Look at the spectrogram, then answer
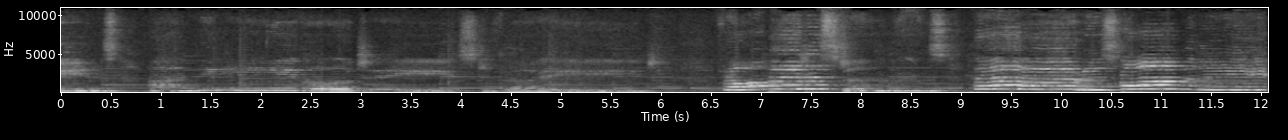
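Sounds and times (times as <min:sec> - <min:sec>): acoustic guitar: 0:00.0 - 0:12.0
woman singing folk song: 0:00.0 - 0:12.0.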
